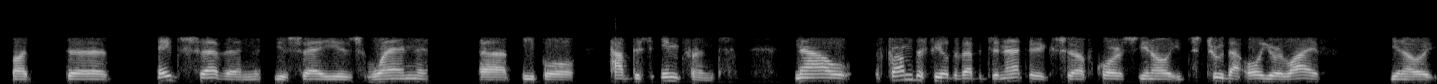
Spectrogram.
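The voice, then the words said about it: Noticeable foreign accent. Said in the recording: “I really hope that you guys can understand me over my accent.”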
